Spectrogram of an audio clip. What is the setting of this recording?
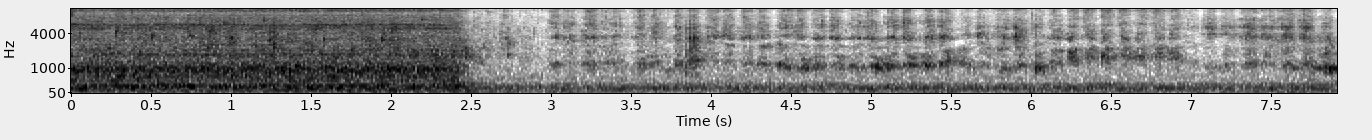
restroom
